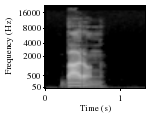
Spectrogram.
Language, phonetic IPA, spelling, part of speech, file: Polish, [ˈbarɔ̃n], baron, noun, Pl-baron.ogg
